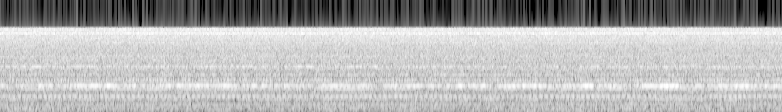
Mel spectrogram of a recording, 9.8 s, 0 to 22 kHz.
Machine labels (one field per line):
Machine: fan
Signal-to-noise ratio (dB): -6 dB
